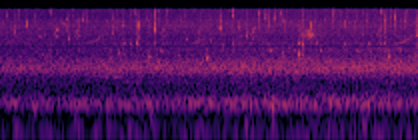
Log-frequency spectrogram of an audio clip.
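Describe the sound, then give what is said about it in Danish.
A steady, continuous wash of flowing water from the wide, deep Gudenå river in late afternoon, flowing heavily through valleys and forest in a calm stretch, low and full-bodied, with faint trickling detail on top and no pauses or voices throughout. “Den flyder tungt fremad ind gennem dalene og skoven. Det er et roligt stryg.”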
